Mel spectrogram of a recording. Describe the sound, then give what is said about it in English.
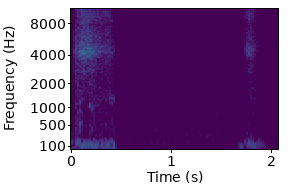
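A voice imitates a giant rat, the size of a group of people, sniffing really close to someone's face, with a long, loud, breathy sniff followed after a pause by a shorter one. “However, this rat is the size of all of you combined and then a little more. And it starts sniffing really close to your face”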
